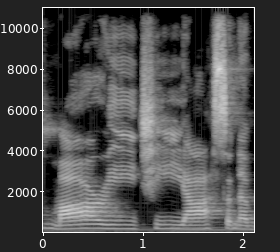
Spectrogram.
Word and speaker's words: Marichyasana: It's pronounced Marichyasana B.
